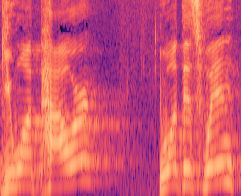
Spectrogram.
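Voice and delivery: God teasing. Acted. God voiced mocking the demand.

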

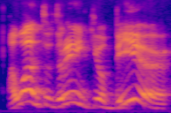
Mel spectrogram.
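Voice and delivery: vampire voice. Acted. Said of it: "without your Halloween jokes".

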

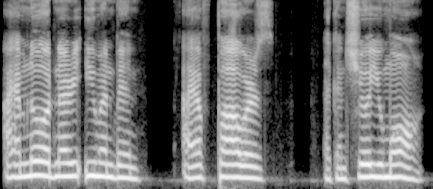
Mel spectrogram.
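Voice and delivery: loud, forceful proclamation; loud, imposing warning to frighten someone off; booming threat. A narrator's reading. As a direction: declare supernatural powers at full volume. Threatening with claimed animal-sound powers.

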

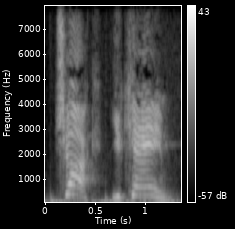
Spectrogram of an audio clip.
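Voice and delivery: high, loud, slow relief; relieved exclamation. Acted. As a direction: greet him with relief. Relieved greeting.

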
